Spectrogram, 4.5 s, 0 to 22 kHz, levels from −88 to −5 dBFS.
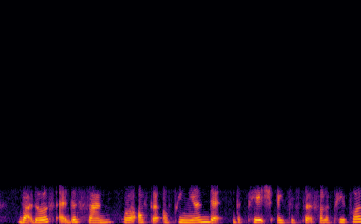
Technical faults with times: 0.00-4.52 G.729 codec

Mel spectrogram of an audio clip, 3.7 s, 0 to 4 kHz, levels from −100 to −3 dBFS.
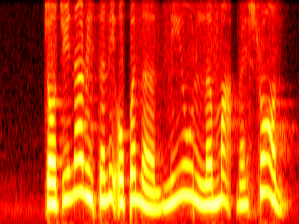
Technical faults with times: none

